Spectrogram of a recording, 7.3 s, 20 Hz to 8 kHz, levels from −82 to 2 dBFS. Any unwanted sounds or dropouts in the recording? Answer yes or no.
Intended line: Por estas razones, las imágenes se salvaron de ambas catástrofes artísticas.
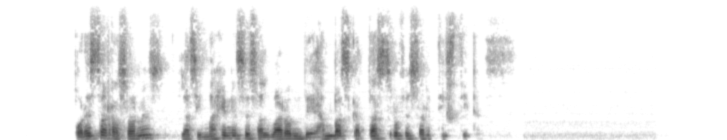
no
